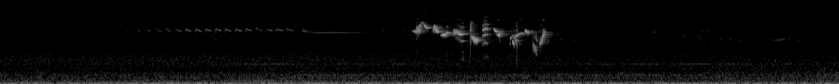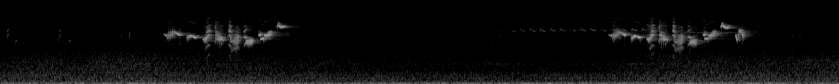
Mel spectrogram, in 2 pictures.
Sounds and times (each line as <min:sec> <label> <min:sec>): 0:01.3 willow warbler 0:16.7
0:01.4 song thrush 0:12.4
0:13.1 song thrush 0:16.7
